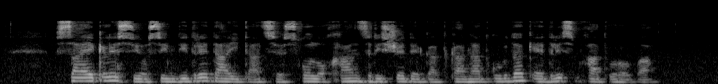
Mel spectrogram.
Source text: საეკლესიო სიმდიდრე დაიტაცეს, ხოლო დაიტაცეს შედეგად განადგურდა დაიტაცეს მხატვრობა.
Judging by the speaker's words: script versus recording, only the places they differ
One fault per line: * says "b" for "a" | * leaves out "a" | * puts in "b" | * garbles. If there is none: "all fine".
* says "ხანძრის" for "დაიტაცეს"
* says "კედლის" for "დაიტაცეს"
